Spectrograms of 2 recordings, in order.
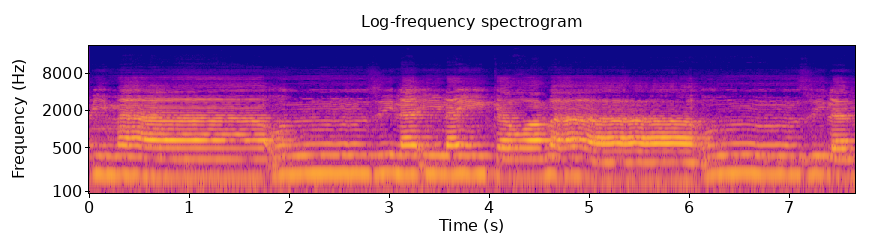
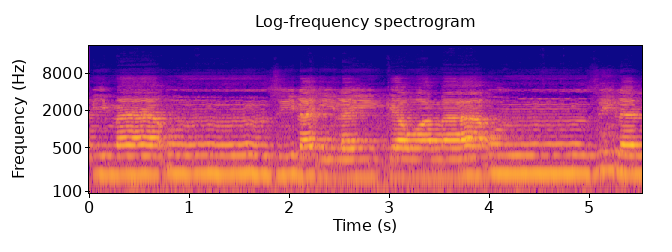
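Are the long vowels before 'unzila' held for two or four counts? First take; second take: Four counts; Two counts. First: The long vowels are held for four counts. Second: The long vowels are held for two counts. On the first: "mad jaiz munfasil empat harakat" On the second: "qasr, mad jaiz munfasil"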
